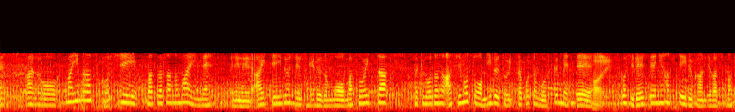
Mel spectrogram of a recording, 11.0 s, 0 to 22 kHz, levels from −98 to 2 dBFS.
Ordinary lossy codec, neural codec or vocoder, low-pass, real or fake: none; codec, 16 kHz, 8 kbps, FreqCodec, larger model; 3.6 kHz; fake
